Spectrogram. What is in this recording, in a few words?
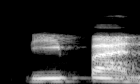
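"lipan", Malay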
